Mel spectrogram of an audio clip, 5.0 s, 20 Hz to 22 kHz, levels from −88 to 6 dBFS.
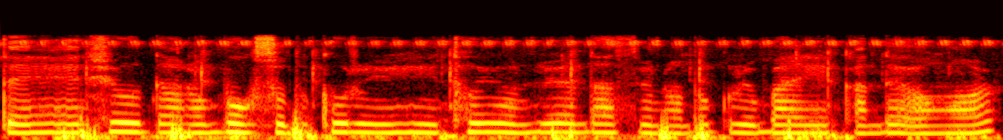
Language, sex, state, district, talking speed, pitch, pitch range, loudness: Chakma, female, Tripura, Dhalai, 205 wpm, 235 Hz, 220-245 Hz, -17 LUFS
